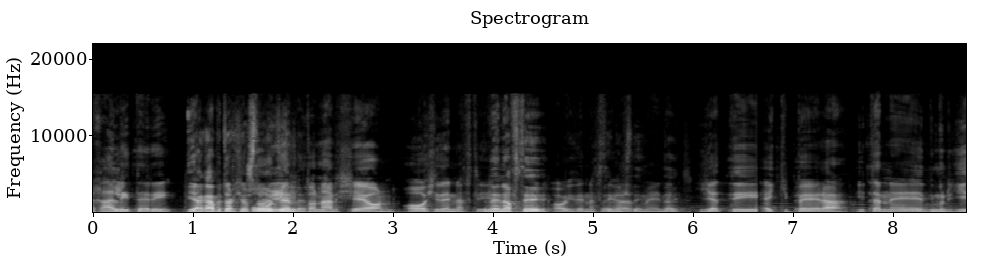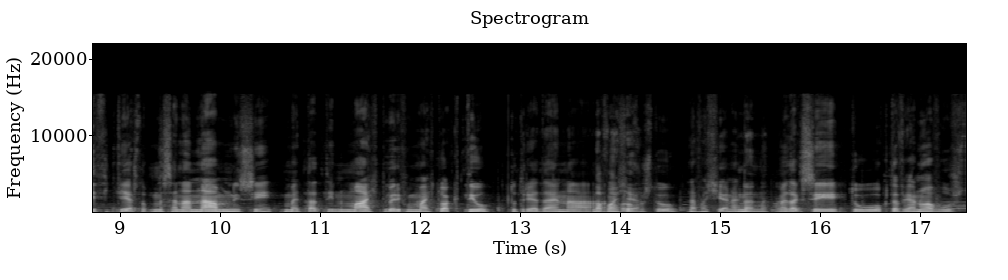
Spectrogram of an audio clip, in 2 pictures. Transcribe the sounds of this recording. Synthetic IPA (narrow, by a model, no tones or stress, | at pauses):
meɣɐlit̪e̞ɾiiɐɣɐpit̪uɐɾçeospolelt̪o̞nɐɾçe̞o̞no̞çiðenineɐft̪iðeinɐft̪io̞çiðenineɐft̪iɣɾɐt̪ime̞ni | ʝɐt̪iecipe̞ɾɐit̪ɐneðimiuɾʝiθice̞ɐst̪o̞pumesɐnɐnɐmnisime̞t̪ɐt̪inmɐçi̥t̪ibe̞ɾifimimɐçi̥t̪uɐkt̪iut̪ot̪ɾiɐnd̪ɐe̞nɐ̰pɾofest̪unɐvmɐçiɐnenme̞t̪ɐksit̪uokt̪oviɐnuɐvɣust̪u̥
